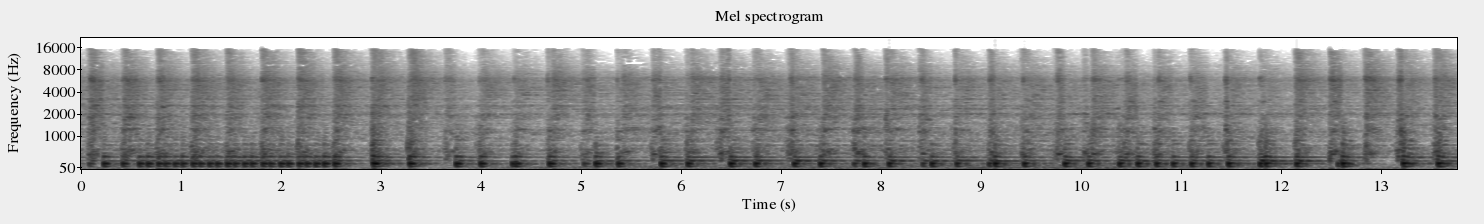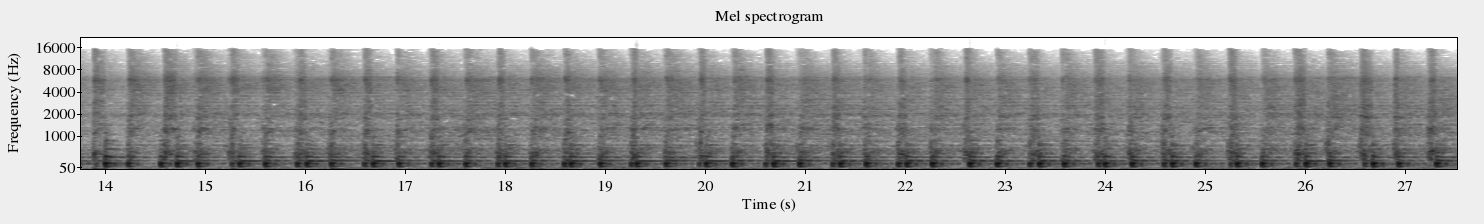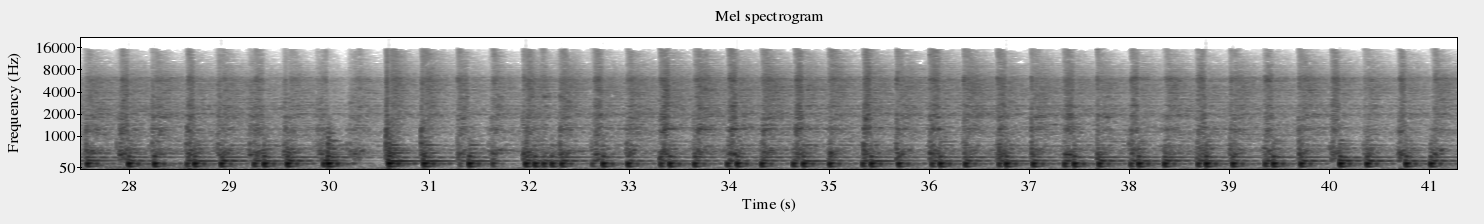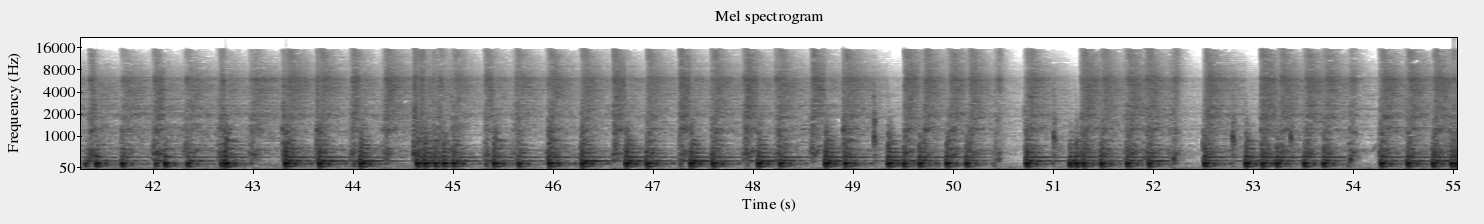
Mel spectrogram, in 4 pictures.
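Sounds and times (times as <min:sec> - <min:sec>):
cymbals clashing: 0:00.0 - 0:55.0
large drum beating fast: 0:00.0 - 0:55.0.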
